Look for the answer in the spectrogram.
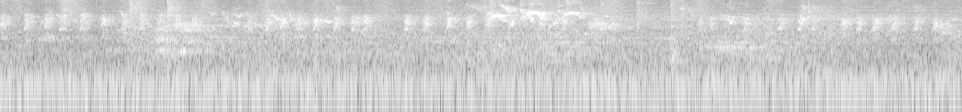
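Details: House sparrows, a flock in a garden, chirp busily and without pause, many quick overlapping tweets forming a continuous chatter over low background noise.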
